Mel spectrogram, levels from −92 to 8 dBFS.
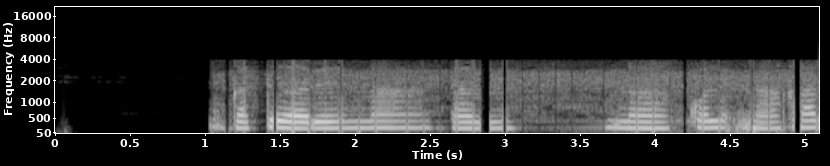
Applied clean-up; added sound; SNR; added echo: none; none; none; none.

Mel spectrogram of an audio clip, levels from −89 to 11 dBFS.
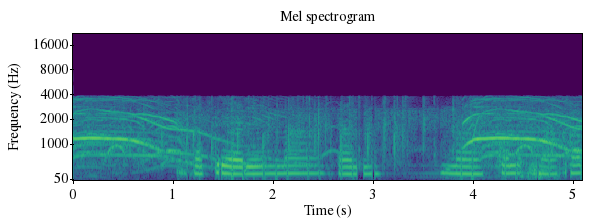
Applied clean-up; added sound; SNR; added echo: none; Applause / Crowd / Cheering; -1 dB; none.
